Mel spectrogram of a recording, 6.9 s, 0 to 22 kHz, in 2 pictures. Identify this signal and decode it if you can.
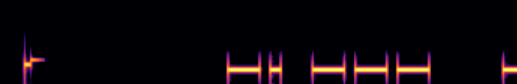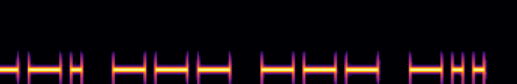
Morse code, heard as a keyed tone, about 17 wpm, 700 Hz. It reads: NO GOOD
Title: Sentences from Top 800 Words 17wpm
